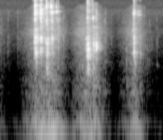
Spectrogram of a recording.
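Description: Computer keyboard typing: two short runs of keystrokes, one about half a second in and another shortly after the one-second mark.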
